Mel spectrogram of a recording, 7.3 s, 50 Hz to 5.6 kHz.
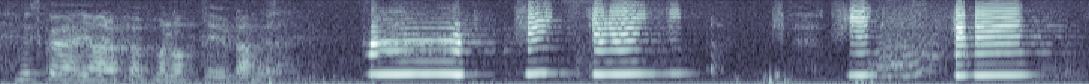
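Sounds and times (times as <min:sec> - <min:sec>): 
clarinet: 0:02.4 - 0:04.8, 0:05.6 - 0:07.2.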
